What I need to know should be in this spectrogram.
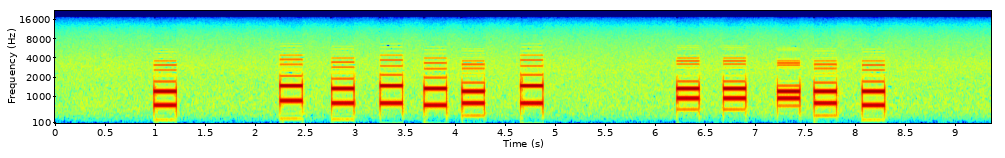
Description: DTMF, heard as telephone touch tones, dialled by hand, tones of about 220 ms. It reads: 1 956246 00*41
